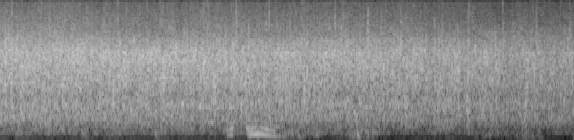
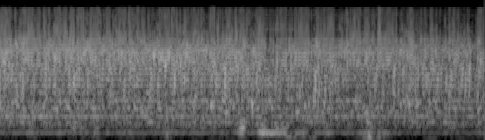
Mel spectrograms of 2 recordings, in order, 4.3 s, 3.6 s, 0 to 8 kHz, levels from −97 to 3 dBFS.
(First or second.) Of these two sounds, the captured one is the first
